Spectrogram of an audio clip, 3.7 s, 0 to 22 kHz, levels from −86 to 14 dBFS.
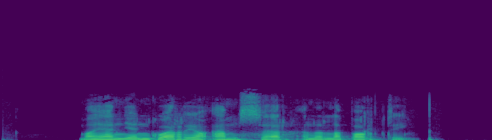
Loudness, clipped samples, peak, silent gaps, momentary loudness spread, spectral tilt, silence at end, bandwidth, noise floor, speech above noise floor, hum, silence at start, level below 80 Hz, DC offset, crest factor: -21 LUFS; under 0.1%; -4 dBFS; none; 11 LU; -7.5 dB/octave; 0.45 s; 7.6 kHz; -74 dBFS; 53 dB; none; 0.6 s; -56 dBFS; under 0.1%; 18 dB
